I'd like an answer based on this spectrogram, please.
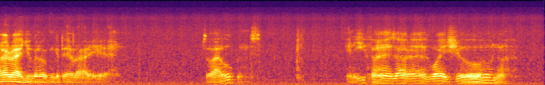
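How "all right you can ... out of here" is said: soft-spoken, quiet, low-key voice. Retelling the chief sitting down again: imitating someone speaking quietly. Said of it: "quiet again".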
